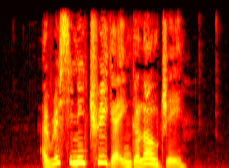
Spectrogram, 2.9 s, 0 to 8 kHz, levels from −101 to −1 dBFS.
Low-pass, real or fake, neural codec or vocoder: 7.2 kHz; real; none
